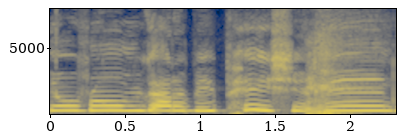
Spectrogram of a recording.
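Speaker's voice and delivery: very high borrowed male voice. Asked to say it in his voice on the spot: imitating another man's voice. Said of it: "we all say it in his voice".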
